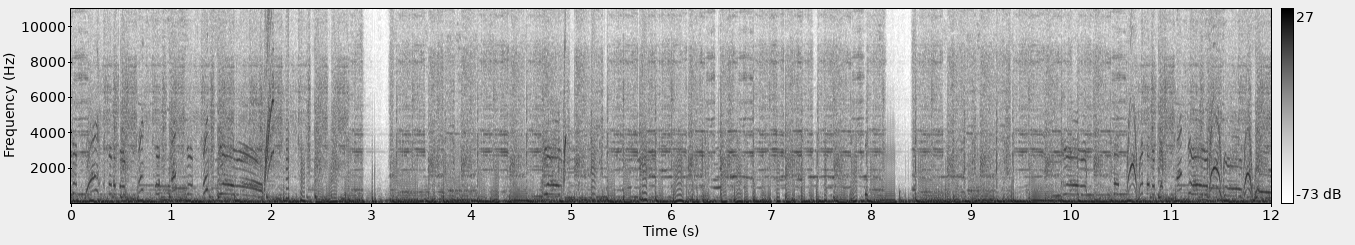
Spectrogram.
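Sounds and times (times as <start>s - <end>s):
steady beat: 0.0s - 12.0s
turntable scratching: 0.0s - 12.0s.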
